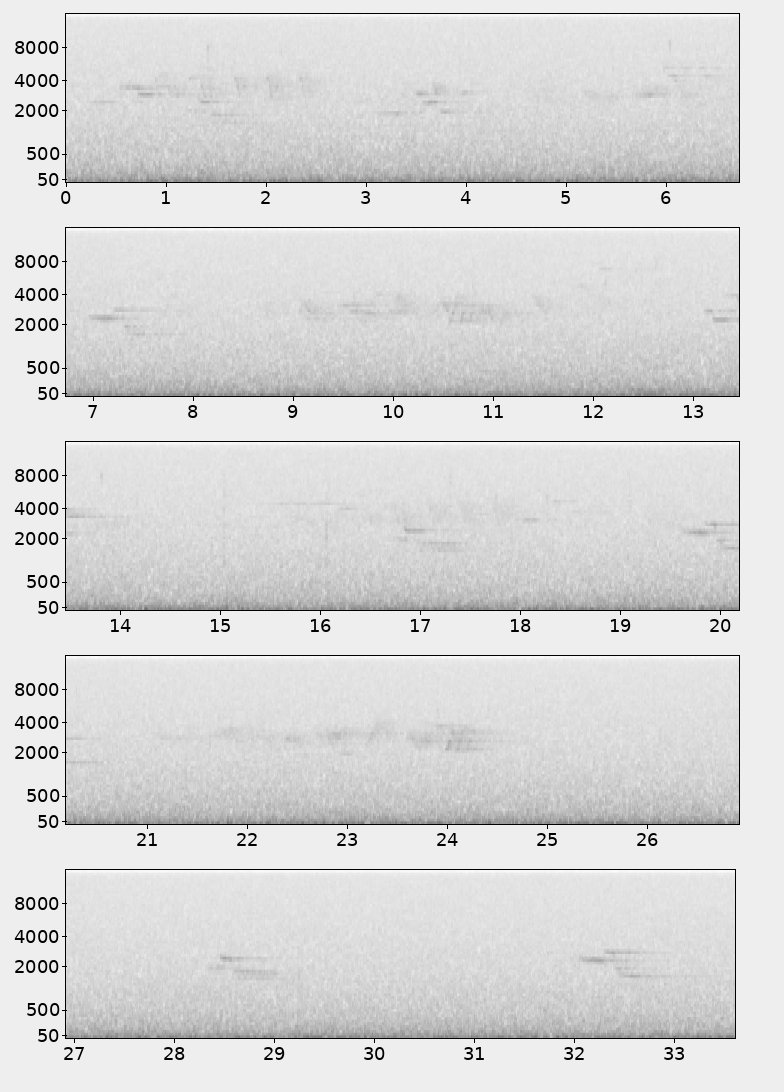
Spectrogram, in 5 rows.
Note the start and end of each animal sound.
0.2s-1.7s: Hermit Thrush (Catharus guttatus)
0.6s-2.6s: Ovenbird (Seiurus aurocapilla)
3.0s-4.3s: Hermit Thrush (Catharus guttatus)
5.5s-7.0s: Hermit Thrush (Catharus guttatus)
7.1s-7.8s: Wood Thrush (Hylocichla mustelina)
8.9s-11.5s: Scarlet Tanager (Piranga olivacea)
9.5s-10.0s: Wood Thrush (Hylocichla mustelina)
11.7s-12.7s: Hermit Thrush (Catharus guttatus)
13.1s-14.1s: Wood Thrush (Hylocichla mustelina)
15.3s-16.7s: Black-throated Green Warbler (Setophaga virens)
16.1s-18.2s: Ovenbird (Seiurus aurocapilla)
16.7s-17.5s: Wood Thrush (Hylocichla mustelina)
18.0s-18.8s: Hermit Thrush (Catharus guttatus)
19.6s-20.8s: Wood Thrush (Hylocichla mustelina)
21.1s-24.2s: Scarlet Tanager (Piranga olivacea)
23.7s-24.6s: Wood Thrush (Hylocichla mustelina)
28.2s-29.1s: Wood Thrush (Hylocichla mustelina)
32.0s-33.0s: Wood Thrush (Hylocichla mustelina)

